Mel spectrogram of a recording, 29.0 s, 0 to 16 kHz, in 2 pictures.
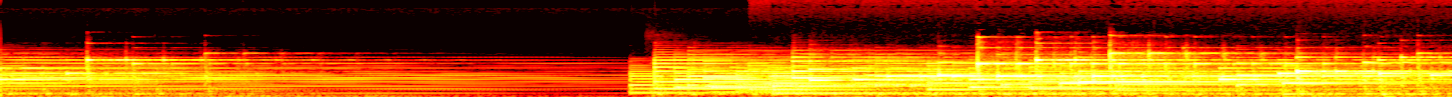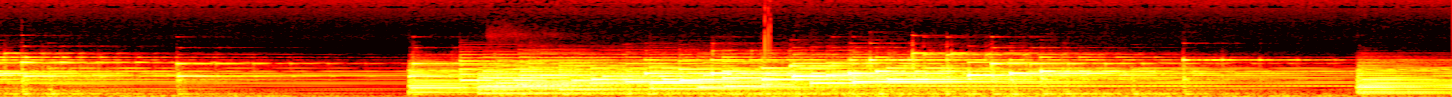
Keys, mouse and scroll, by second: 0.8-1.4 scroll down 3, 1.4 middle click, 2.3 scroll up 2, 3.0 middle click, 4.1 middle click, 4.6 middle click, 5.9 middle click, 7.0 middle click, 9.5 click, 10.2 click, 10.9 scroll down 1, 11.1 scroll up 1, 12.6-13.1 scroll down 2, 13.3 scroll up 1, 13.9 click, 20.2 KP_1, 20.9 ctrl+KP_1, 22.4 right click, 23.0-23.4 scroll up 3, 23.4 click, 24.0 click, 24.0 scroll up 1, 24.8 scroll down 4, 26.5 scroll up 2.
